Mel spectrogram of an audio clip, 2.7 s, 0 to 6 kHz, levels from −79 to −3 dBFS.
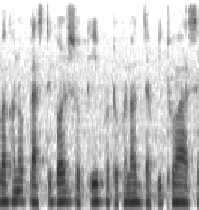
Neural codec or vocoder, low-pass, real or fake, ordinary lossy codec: none; 5.4 kHz; real; none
